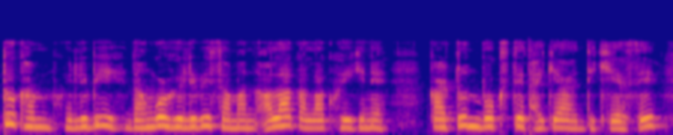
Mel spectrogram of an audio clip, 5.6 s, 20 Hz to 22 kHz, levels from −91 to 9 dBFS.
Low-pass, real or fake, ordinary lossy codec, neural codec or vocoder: 7.2 kHz; real; AAC, 48 kbps; none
